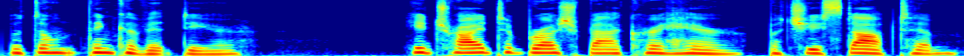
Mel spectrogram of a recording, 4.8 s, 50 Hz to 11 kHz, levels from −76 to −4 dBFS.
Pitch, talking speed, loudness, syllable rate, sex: 175 Hz, 210 wpm, -19 LUFS, 4.5 syllables/s, female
